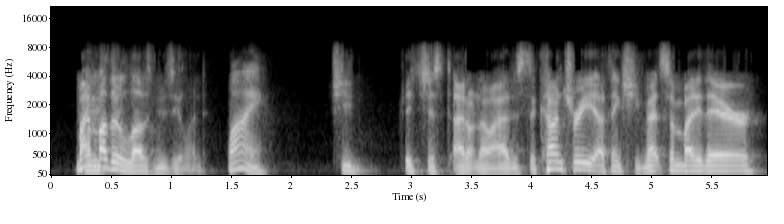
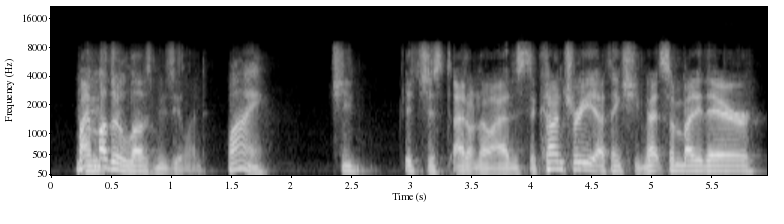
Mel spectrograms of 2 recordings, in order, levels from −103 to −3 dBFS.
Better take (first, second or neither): first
